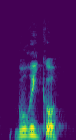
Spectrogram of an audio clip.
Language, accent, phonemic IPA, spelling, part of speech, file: French, France, /bu.ʁi.ko/, bourricot, noun, LL-Q150 (fra)-bourricot.wav
- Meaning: small donkey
